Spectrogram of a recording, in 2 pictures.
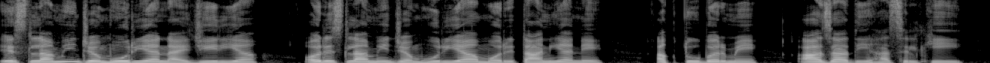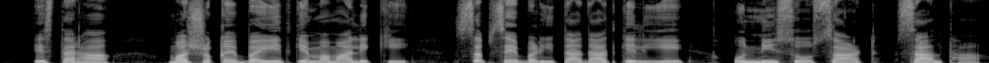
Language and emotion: Urdu, neutral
